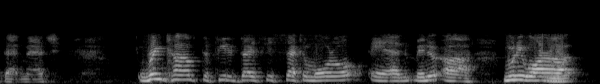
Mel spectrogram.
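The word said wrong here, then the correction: Munenori Sawa: Sawa. – Muninori Sawa.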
